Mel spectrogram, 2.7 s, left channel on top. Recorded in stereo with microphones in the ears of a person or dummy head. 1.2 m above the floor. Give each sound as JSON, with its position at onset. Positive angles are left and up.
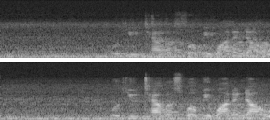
{"t": 0.0, "sound": "an engine running", "side_deg": -70, "distance_m": 9.5}
{"t": 1.1, "sound": "a man speaking", "side_deg": -50, "distance_m": 4.0}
